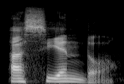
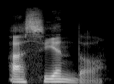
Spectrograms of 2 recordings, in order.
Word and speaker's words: haciendo: let's learn the gerund this is a pretty tricky word haciendo it's kind of like siendo but with an extra syllable haciendo we can use this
